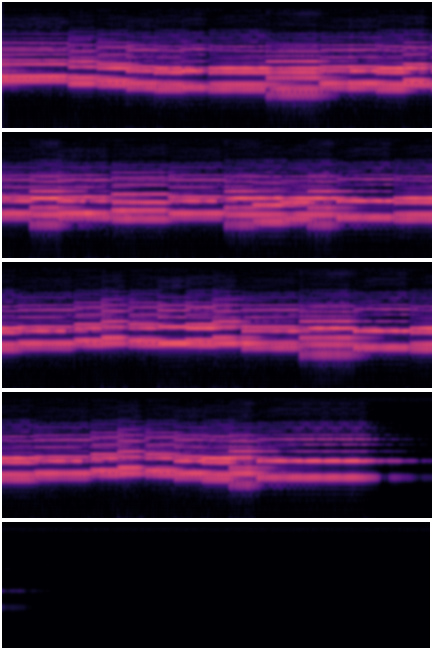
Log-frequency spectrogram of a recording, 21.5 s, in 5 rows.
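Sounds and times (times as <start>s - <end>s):
two oboes playing a tambourin: 0.0s - 17.0s.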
